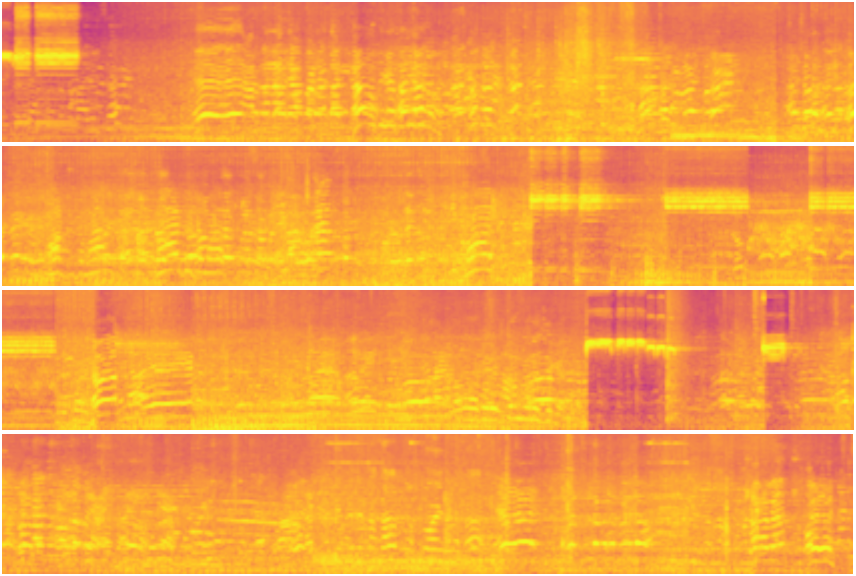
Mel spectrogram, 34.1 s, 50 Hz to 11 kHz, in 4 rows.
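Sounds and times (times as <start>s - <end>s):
vehicle horn blasts: 0.0s - 0.8s, 13.8s - 16.0s, 16.6s - 17.6s, 24.7s - 25.0s
street noise: 0.0s - 34.0s
voices calling out: 0.0s - 34.0s.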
